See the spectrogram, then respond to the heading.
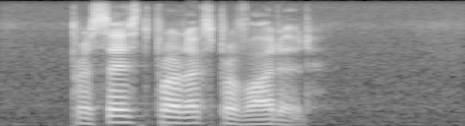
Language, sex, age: English, male, 20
